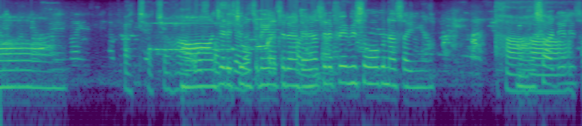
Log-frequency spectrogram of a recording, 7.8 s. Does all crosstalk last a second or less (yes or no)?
no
